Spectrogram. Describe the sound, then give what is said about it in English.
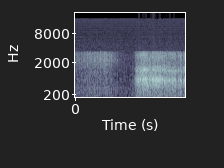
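A single deep breath taken during a calming mental exercise: soft, airy breath noise that starts quietly, then swells into a fuller, louder rush about halfway through and holds there to the end. “And then you just take a deep breath.”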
